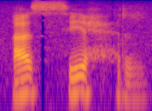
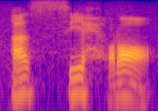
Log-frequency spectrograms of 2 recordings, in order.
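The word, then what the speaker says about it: السحر: As-sihr, as-sihr. Adapun ketika wasal maka dibaca dengan tebal. As-sihra, as-sihra.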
